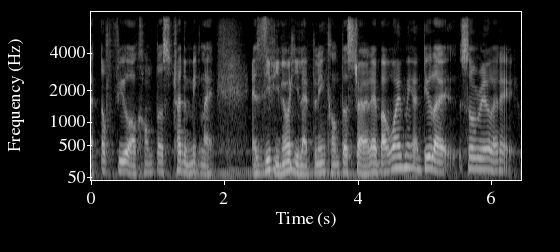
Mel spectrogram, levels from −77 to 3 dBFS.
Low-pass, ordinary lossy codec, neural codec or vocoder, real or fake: 7.2 kHz; none; codec, 44.1 kHz, 7.8 kbps, Pupu-Codec; fake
